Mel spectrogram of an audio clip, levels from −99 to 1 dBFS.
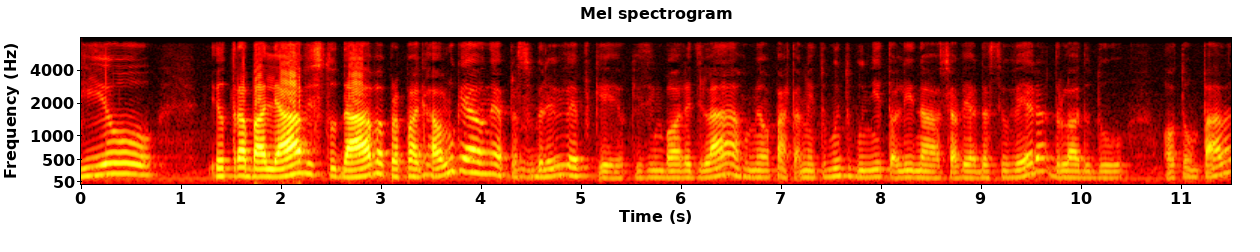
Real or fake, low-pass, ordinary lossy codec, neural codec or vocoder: real; 7.2 kHz; none; none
